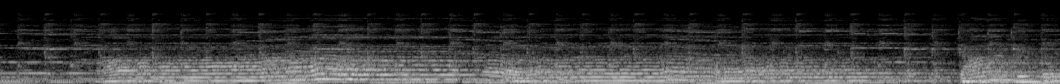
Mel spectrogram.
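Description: A man singing a Hindi song into a microphone over a karaoke backing track, in long held notes with a slow downward glide about halfway through. A new, louder phrase comes in near the end.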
